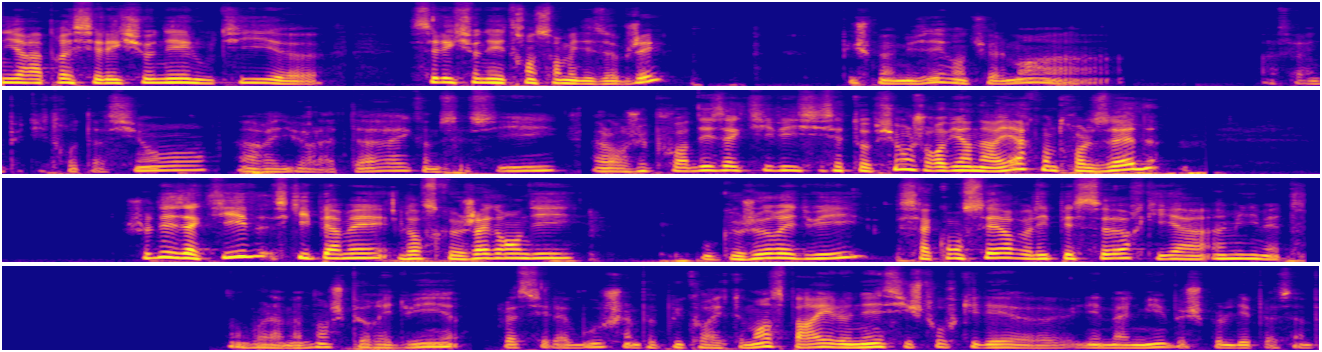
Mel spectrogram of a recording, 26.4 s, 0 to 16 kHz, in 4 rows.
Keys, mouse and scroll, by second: 3.4 click, 4.2 click, 5.2 click, 5.9 click, 6.8 click, 7.4 click, 7.8-8.9 shift+drag, 11.9 ctrl+z, 13.8 click, 15.3 ctrl+shift+click, 16.9 ctrl+shift+click, 19.6 ctrl+z, 20.1 ctrl+z, 20.7 ctrl+shift+click, 21.8-22.8 ctrl+shift+drag, 23.3 click, 24.0-26.3 drag.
